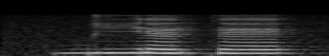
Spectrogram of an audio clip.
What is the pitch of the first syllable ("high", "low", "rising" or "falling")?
high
